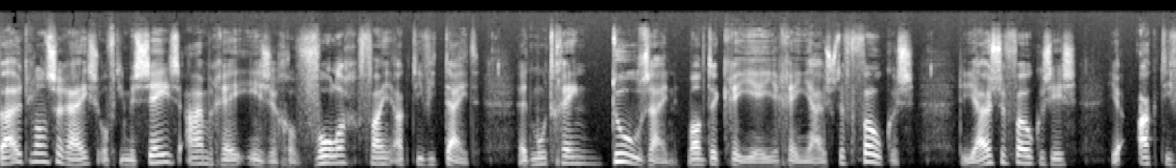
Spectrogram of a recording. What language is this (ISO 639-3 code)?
nld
